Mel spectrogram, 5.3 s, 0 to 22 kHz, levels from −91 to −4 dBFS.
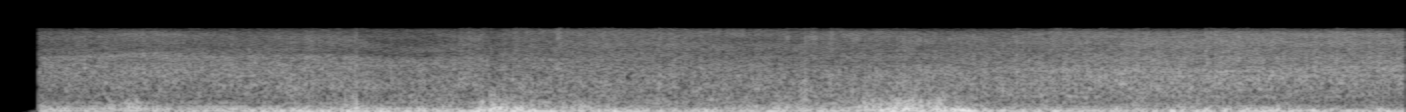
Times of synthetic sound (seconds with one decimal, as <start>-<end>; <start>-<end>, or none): none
